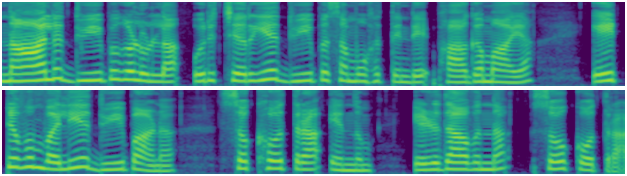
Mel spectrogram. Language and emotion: Malayalam, neutral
